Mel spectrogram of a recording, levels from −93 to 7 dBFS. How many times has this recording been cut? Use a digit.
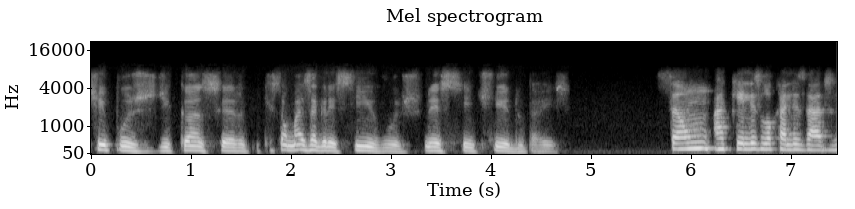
1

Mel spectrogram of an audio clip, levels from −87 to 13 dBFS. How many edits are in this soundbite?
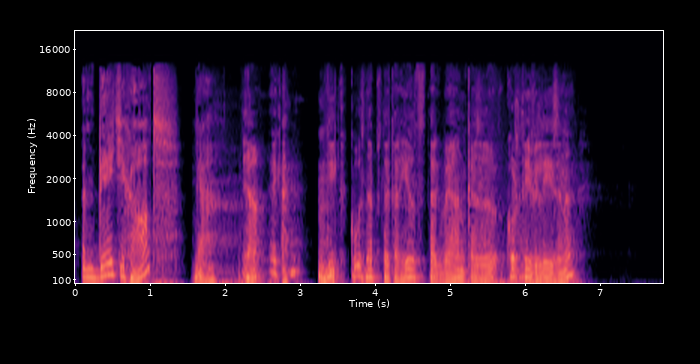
2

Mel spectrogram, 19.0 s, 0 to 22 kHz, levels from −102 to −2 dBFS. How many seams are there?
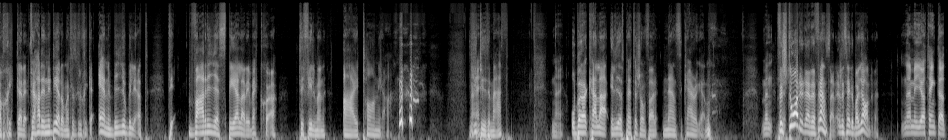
0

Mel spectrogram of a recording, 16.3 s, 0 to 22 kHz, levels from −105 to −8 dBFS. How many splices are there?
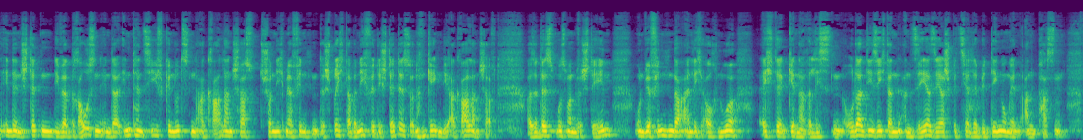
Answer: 1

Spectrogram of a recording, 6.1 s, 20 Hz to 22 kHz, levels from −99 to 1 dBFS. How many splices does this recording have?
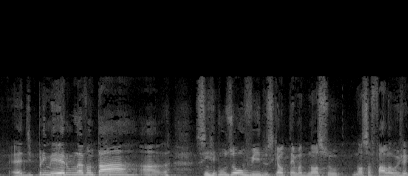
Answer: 1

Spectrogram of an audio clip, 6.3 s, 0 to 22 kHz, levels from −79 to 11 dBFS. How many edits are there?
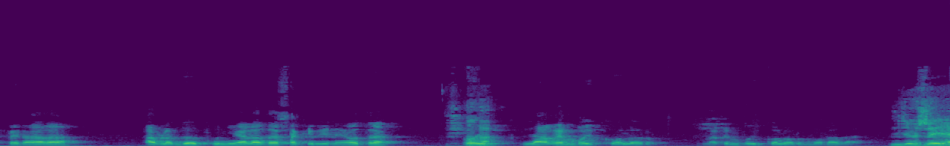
1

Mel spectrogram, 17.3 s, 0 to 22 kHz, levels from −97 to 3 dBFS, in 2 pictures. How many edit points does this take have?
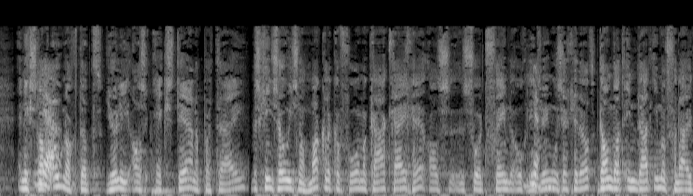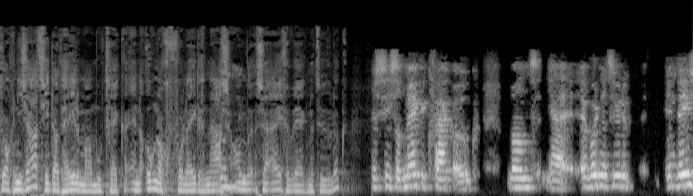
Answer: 1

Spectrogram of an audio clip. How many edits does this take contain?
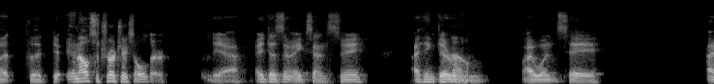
1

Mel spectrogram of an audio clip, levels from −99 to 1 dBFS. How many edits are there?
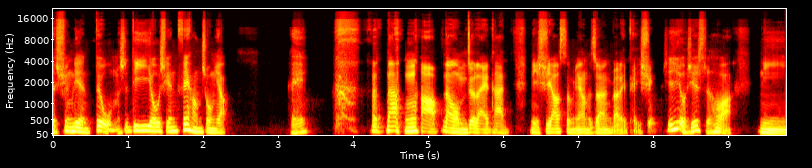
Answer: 1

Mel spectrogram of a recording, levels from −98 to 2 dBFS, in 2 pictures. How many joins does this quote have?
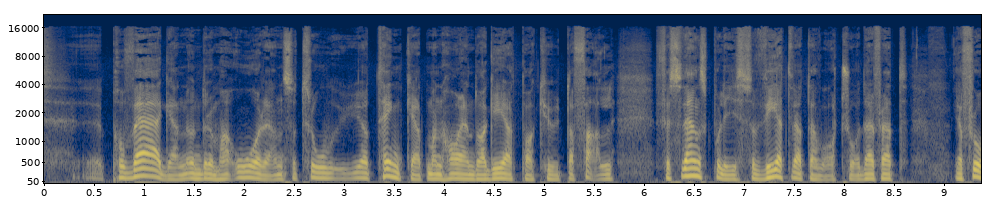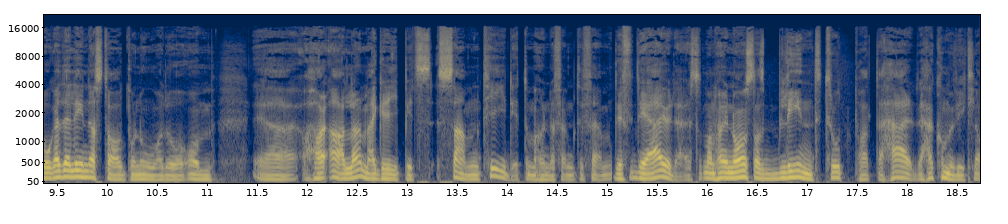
1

